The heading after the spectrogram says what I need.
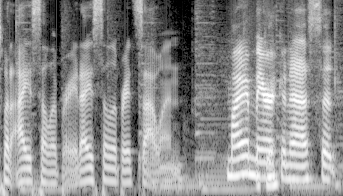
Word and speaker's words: Samhain: gay like it does it's pronounced differently than what it's spelled small brain now i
